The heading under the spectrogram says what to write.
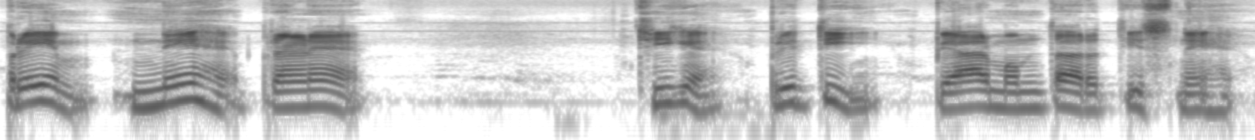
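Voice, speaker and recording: Speaking in a steady tone on the high side, a Rajasthani-accented Hindi teacher rattles through vocabulary lists for exam preparation, with the high frequencies cut off in the audio. His rapid delivery keeps circling back to "ठीक है" and "बोलते हैं", and he calls viewers "दोस्तों" and "भाई".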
